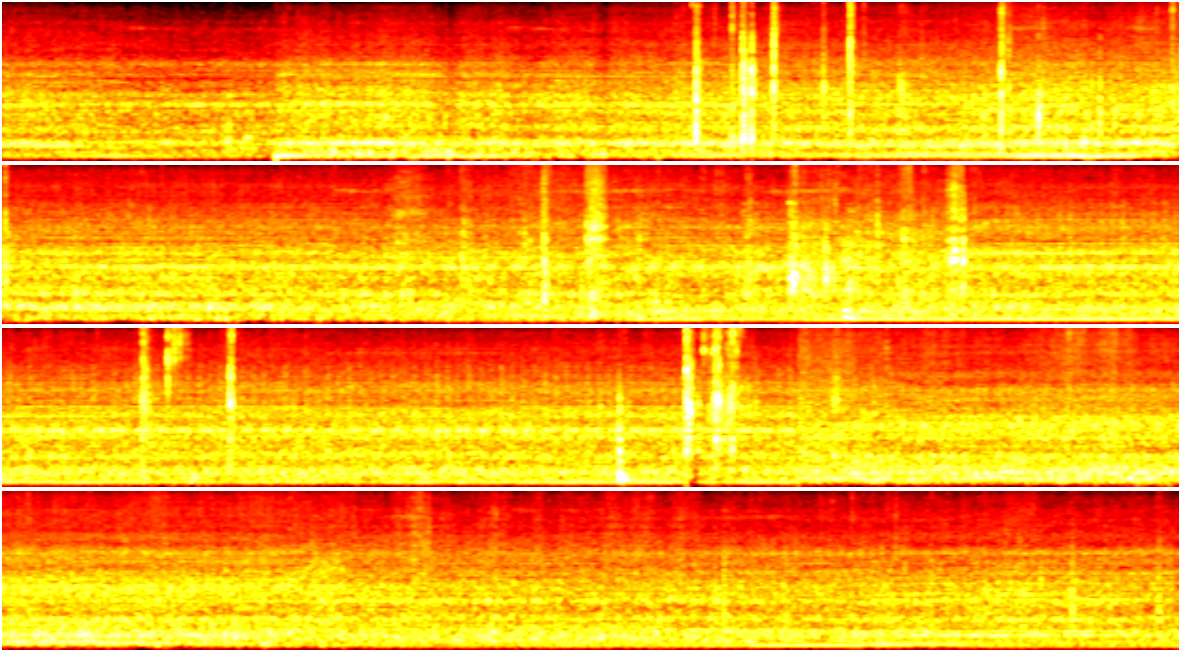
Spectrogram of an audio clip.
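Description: Car engine running steadily at low speed, with a few sharp clicks and cracks of broken plastic scattered through.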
